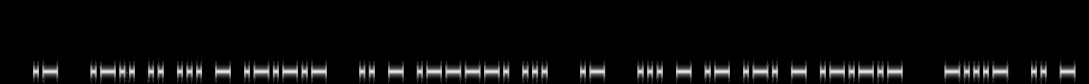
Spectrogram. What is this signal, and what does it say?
Morse code, heard as a keyed tone, about 25 wpm, 600 Hz. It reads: A LIST. IT'S A START. <BT> IT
